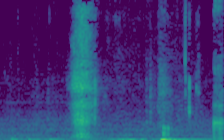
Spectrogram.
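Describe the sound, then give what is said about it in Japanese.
Chewing a cherry tomato topped with camembert, olive oil, shiso leaf and yukari, heard as a few soft, wet bites and mouth sounds with one sharper crunchy burst, and no talking. “このオリーブオイルをかけた、うん、カマンベールと青じそとゆかり、 はい、ゆかり、はい、 うん、いただきます。”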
